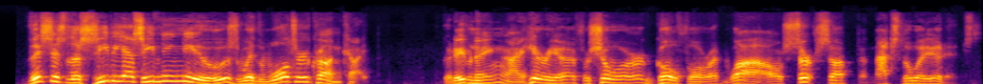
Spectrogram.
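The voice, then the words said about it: Walter Cronkite impression. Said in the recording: “my famous Walter Cronkite impression”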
